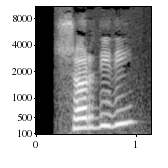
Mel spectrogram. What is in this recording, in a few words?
"sordidi", Latin; santillana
